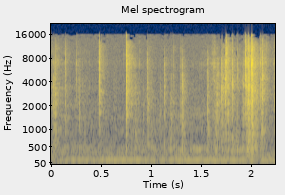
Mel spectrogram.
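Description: Irregular light clicks and crackles of a Velcro fuzzy (loop) strip being slowly peeled off a vellum piece. A low steady hum runs underneath.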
